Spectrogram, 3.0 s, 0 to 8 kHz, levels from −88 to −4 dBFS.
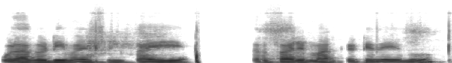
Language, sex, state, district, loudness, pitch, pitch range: Kannada, male, Karnataka, Bijapur, -25 LUFS, 130 Hz, 125-135 Hz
